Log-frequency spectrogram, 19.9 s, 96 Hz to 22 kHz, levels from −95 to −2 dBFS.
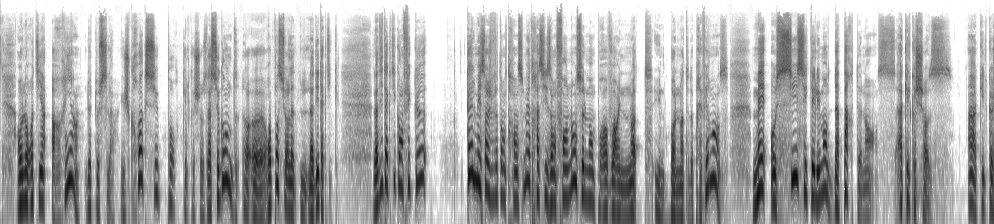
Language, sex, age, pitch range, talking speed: French, male, 50-69, 115-175 Hz, 170 wpm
